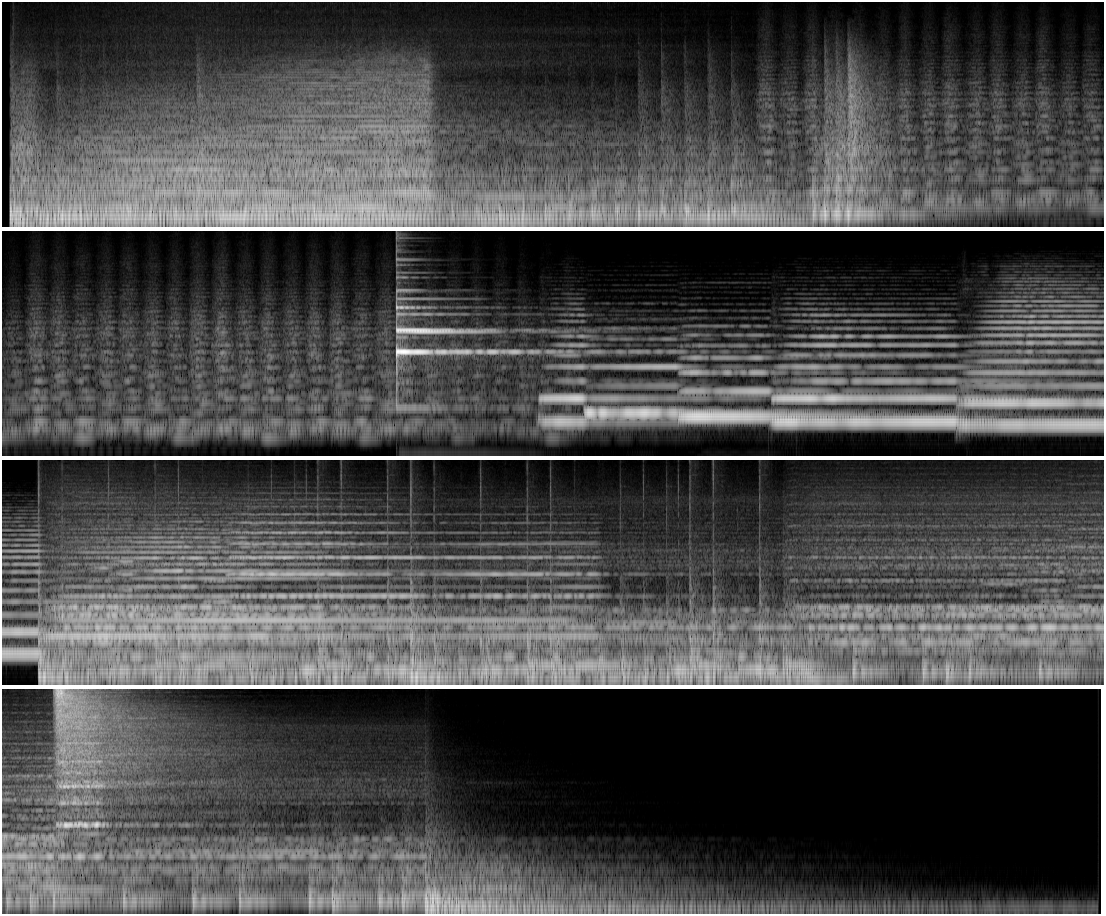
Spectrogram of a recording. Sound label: Action Music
